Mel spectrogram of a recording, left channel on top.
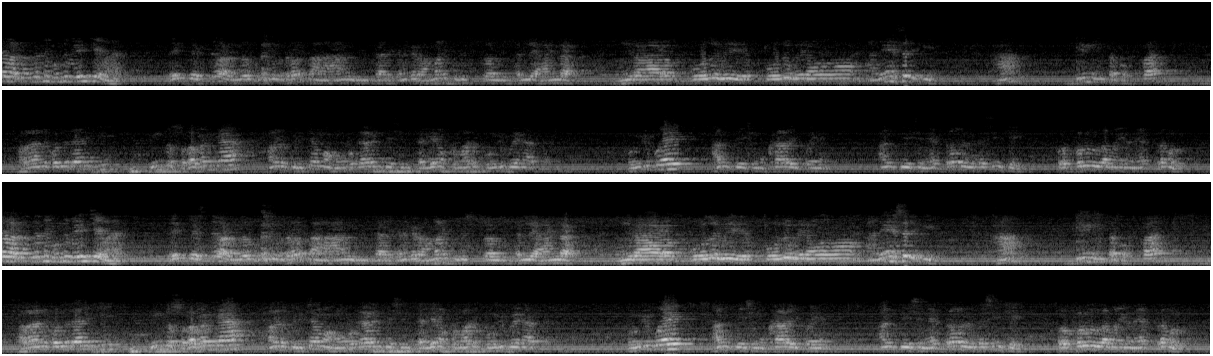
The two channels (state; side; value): quieter; left; 5.8 dB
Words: వాళ్ళందరినీ ముందు వేం చేయమన్నారు. వేం చేస్తే వాళ్ళందరూ కూర్చున్న తర్వాత తాను ఆనందించాలి కనుక రమ్మని పిలుస్తుంది తల్లి ఆండ. నీరాడ పొదువినో అనేసరికి ఇంత గొప్ప ఫలాన్ని పొందడానికి ఇంత సులభంగా మనకు పిలిచాము. ఉపకారం చేసింది చదివినప్పుడు మాట పొంగిపోయినారు. పొంగిపోయి అంతేసి ముఖాలు అయిపోయినాయి, అంతేసి నేత్రములు వికసించాయి. ప్రఫుల్లమైన నేత్రములు,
